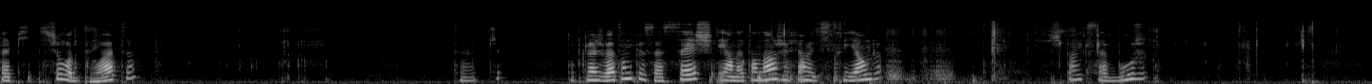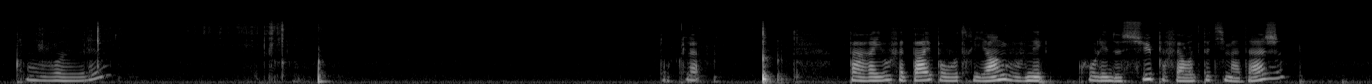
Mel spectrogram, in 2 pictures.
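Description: Stiff paper rustles and taps as it is handled.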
